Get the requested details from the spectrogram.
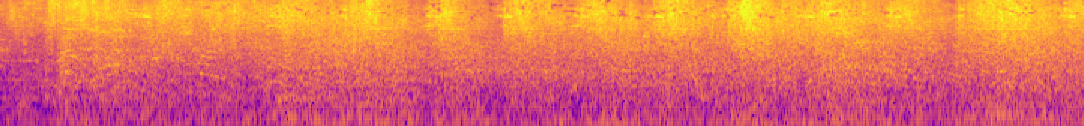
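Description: Spell effects burst and crackle in a hectic fantasy battle.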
